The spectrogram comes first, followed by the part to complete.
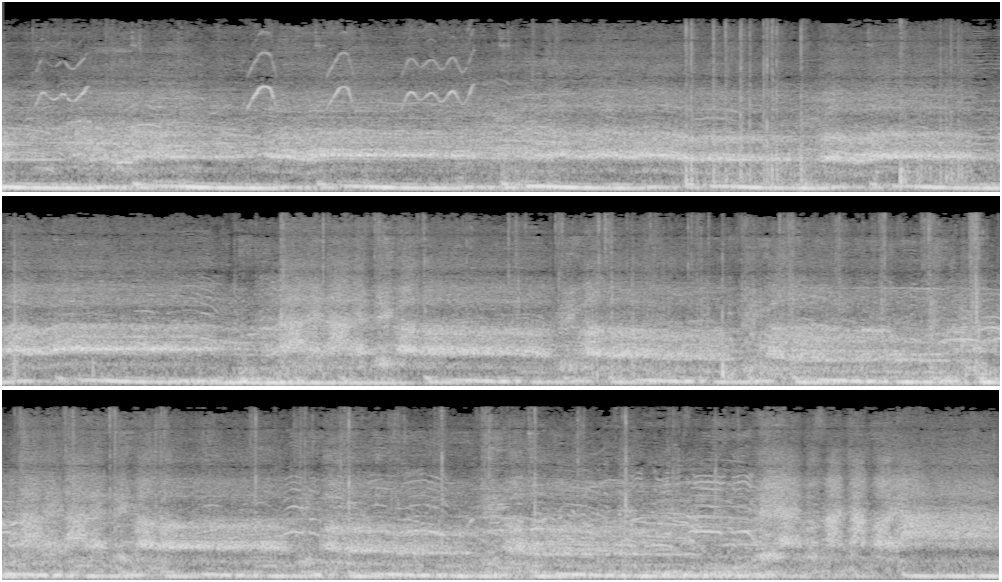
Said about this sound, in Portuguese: Escuta só aí a torcida do, do Fortaleza, que festa bonita.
